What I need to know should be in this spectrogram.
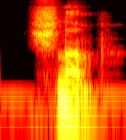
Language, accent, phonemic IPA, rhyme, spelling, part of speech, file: English, Australia, /ʃlʌmp/, -ʌmp, schlump, noun / verb, En-au-schlump.ogg
- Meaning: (noun) Someone who is lazy, slovenly, or dull-looking; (verb) To move in a heavy, lazy or slovenly way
